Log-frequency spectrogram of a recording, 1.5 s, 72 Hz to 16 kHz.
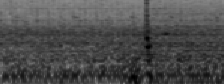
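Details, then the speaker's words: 2006 Honda Civic with intermittent A/C, after swapping the A/C relay, engine idling: one crisp click as the compressor clutch engages, relay confirmed good; normal A/C compressor clutch engagement. "and now it's engaged see that means the relay is good that's where the click sound is from so this is good"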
